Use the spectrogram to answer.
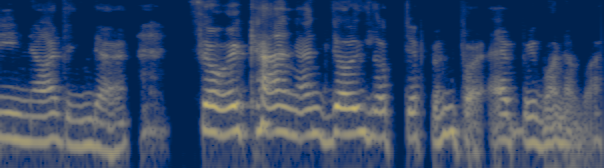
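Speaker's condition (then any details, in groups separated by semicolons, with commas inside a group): Cerebral palsy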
